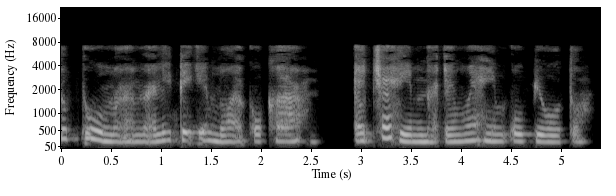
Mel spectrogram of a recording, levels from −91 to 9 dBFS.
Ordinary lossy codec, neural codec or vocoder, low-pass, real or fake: MP3, 48 kbps; codec, 16 kHz, 1 kbps, FreqCodec, larger model; 7.2 kHz; fake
